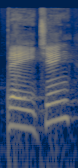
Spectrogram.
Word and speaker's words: Beijing: up to tianjin obviously the spelling of chinese words p king p e k ing is said and normally pronounced beijing b-e-i-j-i-n-g and if you're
